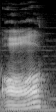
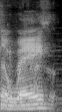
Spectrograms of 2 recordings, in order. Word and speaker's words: awe: You know that South Africans are the only people that would see the word "awe," A-W-E, and pronounce it as away.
